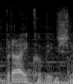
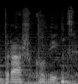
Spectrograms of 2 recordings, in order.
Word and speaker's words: Brajkovič: Ja, Francozi pač ne morejo izgovoriti Brajkovič, ne, in potem izgovarjajo Braškovik, ne, ampak tudi v redu.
